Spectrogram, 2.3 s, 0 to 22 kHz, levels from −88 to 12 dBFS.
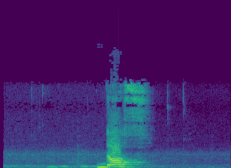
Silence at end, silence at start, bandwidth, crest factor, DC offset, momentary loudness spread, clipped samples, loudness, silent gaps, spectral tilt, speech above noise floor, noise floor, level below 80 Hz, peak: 0.85 s; 0.5 s; 12 kHz; 16 dB; under 0.1%; 25 LU; under 0.1%; -12 LUFS; none; -4.5 dB/octave; 35 dB; -49 dBFS; -56 dBFS; 0 dBFS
